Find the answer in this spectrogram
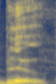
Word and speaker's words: Bleu: My name is Corbin Blue. What? BLEU. Yeah. It is BLEU. That is how it's spelled, yes.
